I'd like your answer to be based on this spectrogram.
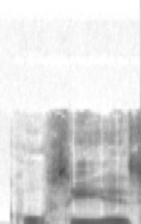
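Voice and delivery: low, quiet, slow dismissal; a hint of a sullen footman; William insists. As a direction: brush the doubt off, low and flat.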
